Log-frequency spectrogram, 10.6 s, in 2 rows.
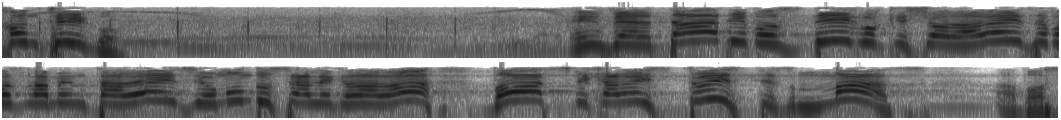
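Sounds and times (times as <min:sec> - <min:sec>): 
speech: 0:00.0 - 0:00.8, 0:02.8 - 0:10.5
applause: 0:00.0 - 0:05.7.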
